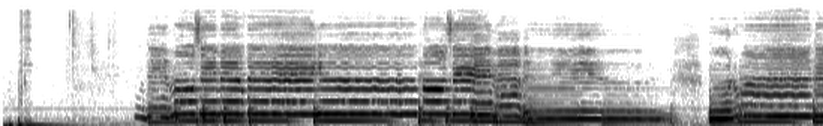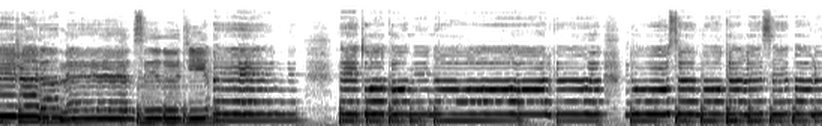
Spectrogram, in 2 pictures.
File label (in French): basse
